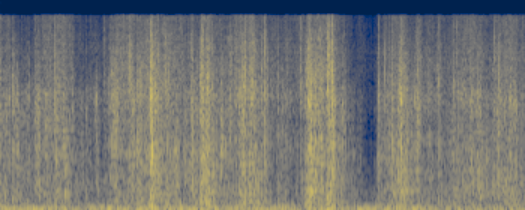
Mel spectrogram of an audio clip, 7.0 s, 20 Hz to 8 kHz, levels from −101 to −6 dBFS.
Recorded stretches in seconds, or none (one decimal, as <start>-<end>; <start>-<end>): 1.7-2.3; 5.2-5.7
